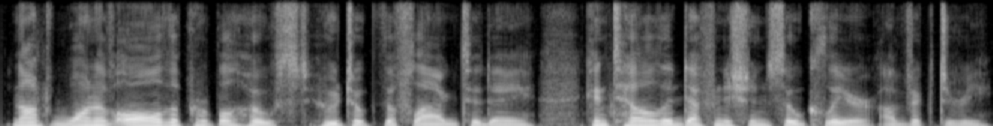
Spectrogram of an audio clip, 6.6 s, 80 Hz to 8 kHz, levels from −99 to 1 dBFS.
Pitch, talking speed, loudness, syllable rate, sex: 130 Hz, 190 wpm, -17 LUFS, 4.6 syllables/s, male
